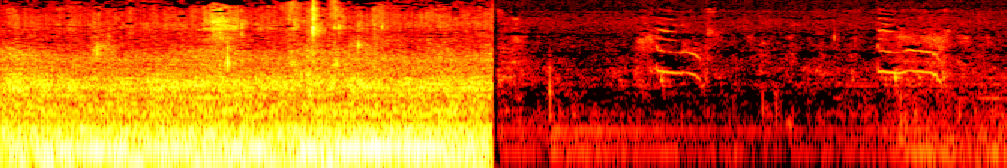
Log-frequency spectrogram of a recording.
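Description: A steady low rumble with hiss, cutting off suddenly about three seconds in. Then, in near quiet, a tiny kitten gives two faint, high mews about two seconds apart.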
